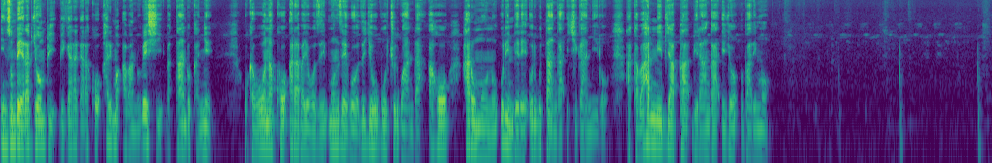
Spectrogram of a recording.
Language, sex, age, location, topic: Kinyarwanda, male, 18-24, Kigali, government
